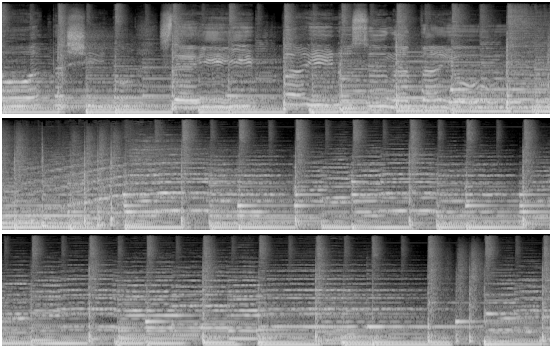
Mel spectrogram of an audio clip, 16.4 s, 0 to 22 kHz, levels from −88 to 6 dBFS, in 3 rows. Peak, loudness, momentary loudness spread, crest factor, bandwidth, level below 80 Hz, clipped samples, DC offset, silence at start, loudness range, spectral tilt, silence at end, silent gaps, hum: 0 dBFS; -13 LUFS; 4 LU; 12 dB; over 20 kHz; -22 dBFS; under 0.1%; under 0.1%; 0 s; 2 LU; -5.5 dB/octave; 0 s; none; none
